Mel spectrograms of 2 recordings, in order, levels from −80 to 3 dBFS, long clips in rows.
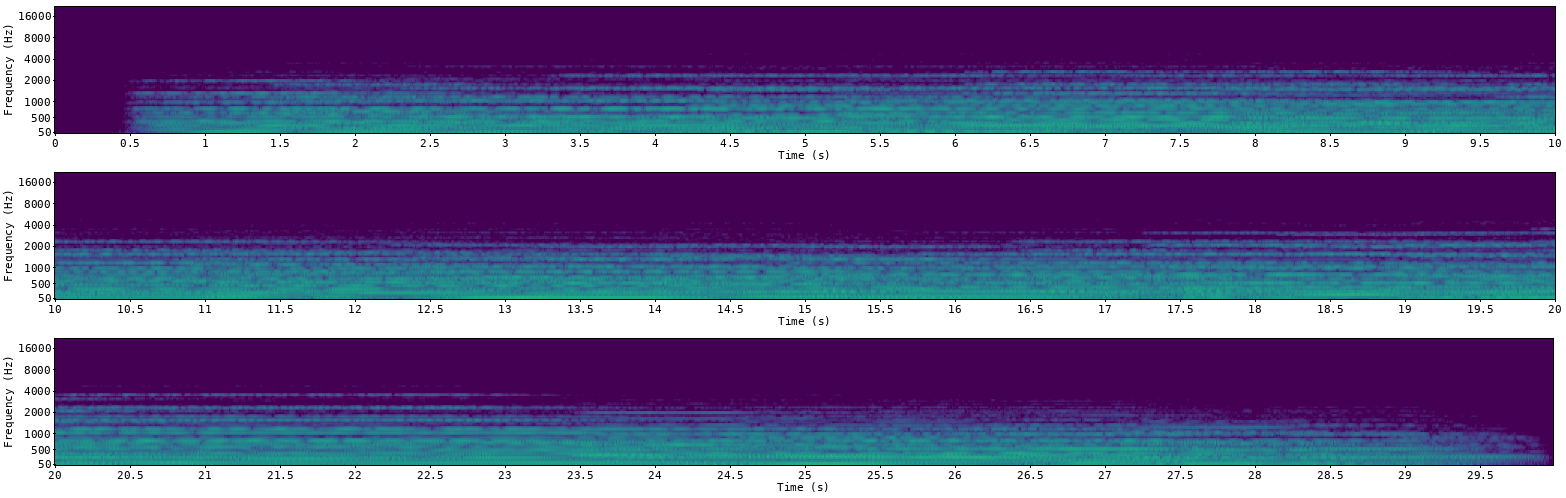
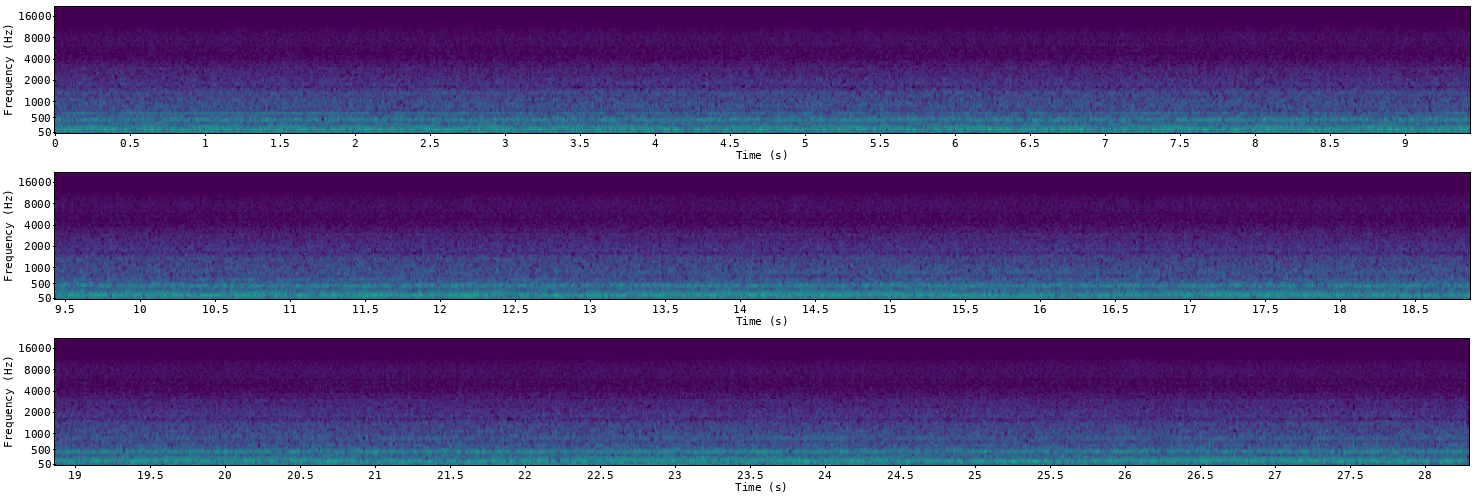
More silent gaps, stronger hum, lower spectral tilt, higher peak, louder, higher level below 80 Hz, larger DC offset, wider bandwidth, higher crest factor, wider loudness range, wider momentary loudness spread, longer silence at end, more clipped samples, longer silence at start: neither; neither; first, -9.5 dB/octave vs -7 dB/octave; first, -18 dBFS vs -26 dBFS; first, -33 LUFS vs -40 LUFS; first, -40 dBFS vs -52 dBFS; neither; second, 5 kHz vs 16 kHz; about the same, 14 dB vs 12 dB; about the same, 2 LU vs 1 LU; about the same, 3 LU vs 2 LU; about the same, 0.1 s vs 0 s; neither; first, 0.55 s vs 0 s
